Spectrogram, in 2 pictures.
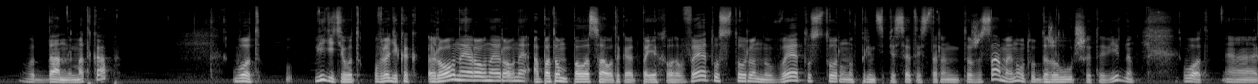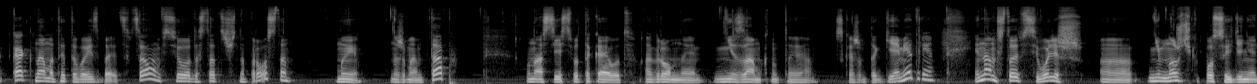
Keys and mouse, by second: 1.0-1.8 middle drag, 2.3 middle click, 8.4-10.2 middle drag, 10.8-11.3 middle drag, 12.5-14.3 middle drag, 15.0-15.7 middle drag, 16.3 shift+middle click, 16.6 Tab, 17.0 middle click, 17.2 3, 18.0 middle click, 19.1-20.2 middle drag, 20.8 middle click, 21.4 1.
